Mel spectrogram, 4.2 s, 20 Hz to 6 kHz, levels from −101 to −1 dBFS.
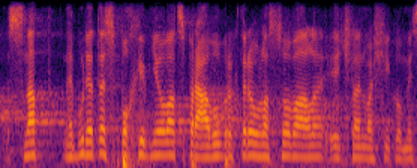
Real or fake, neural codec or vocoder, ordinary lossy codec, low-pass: real; none; Opus, 16 kbps; 5.4 kHz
